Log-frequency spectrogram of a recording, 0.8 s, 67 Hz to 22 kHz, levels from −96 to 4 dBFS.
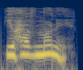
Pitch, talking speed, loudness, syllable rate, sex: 230 Hz, 215 wpm, -15 LUFS, 6.6 syllables/s, female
